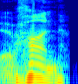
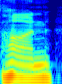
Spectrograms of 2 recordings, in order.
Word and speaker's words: hon: Isn't it like uh it's hun? It's pronounced hun, but it's spelled han.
